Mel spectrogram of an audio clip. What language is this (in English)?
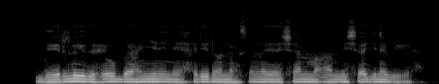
Somali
